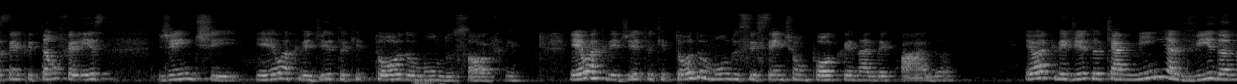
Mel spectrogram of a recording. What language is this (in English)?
Portuguese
